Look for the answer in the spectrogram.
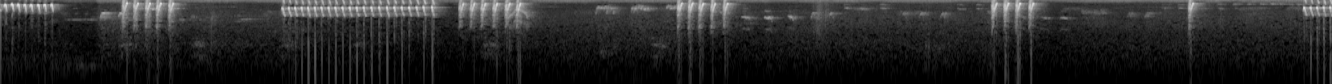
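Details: Sunbird in lively song, used to lure other sunbirds into answering: repeated very high, fast rattling trills of varying length, from short bursts to sustained two-second runs, with faint high chips between phrases.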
